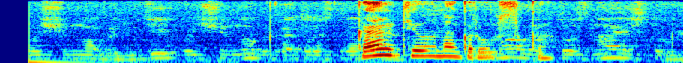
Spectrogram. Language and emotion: Russian, sad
